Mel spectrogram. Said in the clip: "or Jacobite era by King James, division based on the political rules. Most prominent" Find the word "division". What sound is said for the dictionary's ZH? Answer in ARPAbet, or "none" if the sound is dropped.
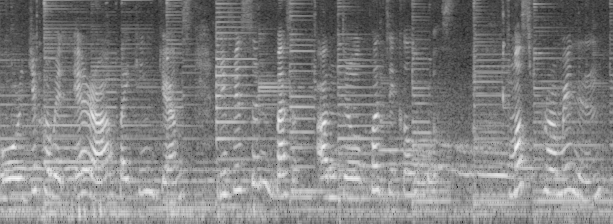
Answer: S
